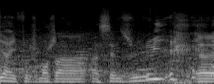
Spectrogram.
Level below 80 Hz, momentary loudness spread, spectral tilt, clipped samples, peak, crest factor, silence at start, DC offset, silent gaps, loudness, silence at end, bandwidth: -48 dBFS; 6 LU; -6 dB/octave; under 0.1%; -12 dBFS; 14 dB; 0 s; under 0.1%; none; -26 LUFS; 0 s; 14.5 kHz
